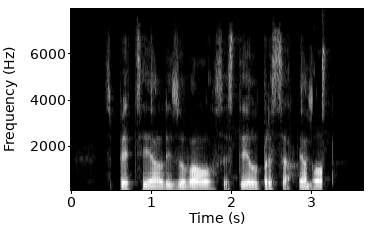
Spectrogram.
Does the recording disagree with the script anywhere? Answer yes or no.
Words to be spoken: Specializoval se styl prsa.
yes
